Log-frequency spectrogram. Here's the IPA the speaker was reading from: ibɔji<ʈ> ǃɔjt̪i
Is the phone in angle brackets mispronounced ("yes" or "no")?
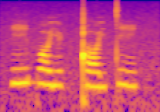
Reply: no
